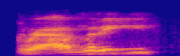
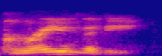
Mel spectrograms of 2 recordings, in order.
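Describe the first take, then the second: First: The first vowel sounds like the one in 'have'. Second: The first vowel sounds like the one in 'grave'. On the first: The speaker calls it wrong. "stop pronouncing it gravity" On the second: The speaker calls it right. "started calling it gravity"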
